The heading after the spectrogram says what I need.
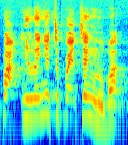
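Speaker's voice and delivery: high, loud boastful offer; hammed-up proud churchgoer; showy giver. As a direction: brag that it's a big note.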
